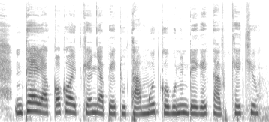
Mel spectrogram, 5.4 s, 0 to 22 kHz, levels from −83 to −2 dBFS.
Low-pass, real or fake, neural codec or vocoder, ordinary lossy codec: none; real; none; none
